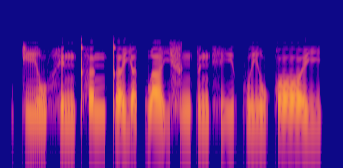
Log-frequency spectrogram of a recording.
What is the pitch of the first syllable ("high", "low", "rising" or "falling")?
high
